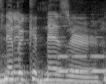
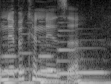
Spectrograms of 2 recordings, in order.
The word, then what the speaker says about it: Nebuchadnezzar: Do you know how to pronounce this? – Yeah, it's Nebuchadnezzar. – Nebuchadnezzar.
